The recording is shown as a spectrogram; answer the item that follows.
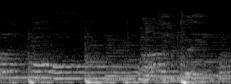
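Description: Live flamenco music: a woman singing with two acoustic flamenco guitars plucking and strumming beneath her. The guitar strokes come about every half second, with the strongest one near the end.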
